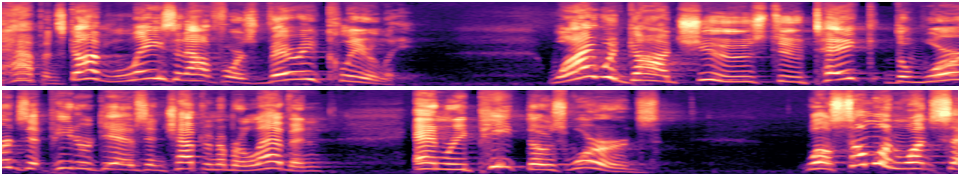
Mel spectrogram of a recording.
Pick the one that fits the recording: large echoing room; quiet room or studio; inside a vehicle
large echoing room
